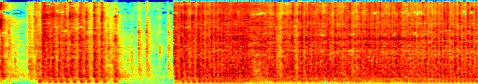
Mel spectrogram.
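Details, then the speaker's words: Suzuki Satria Hiu two-stroke motorcycle: after a stumble the engine settles into a harsh, rattly clatter, loudest on the left side; cause found to be a loose magneto flywheel on worn splines. "guys jadi suaranya Kasar banget ya di bagian kiri engak tahu di bagian tengah ya"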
